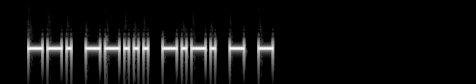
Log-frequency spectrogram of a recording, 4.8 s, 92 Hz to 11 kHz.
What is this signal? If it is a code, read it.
Morse code, heard as a keyed tone, about 25 wpm, 700 Hz. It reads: G7CTT
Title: DXCC-100 Call Signs - 5 Characters - Repeated 3x - 25wpm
